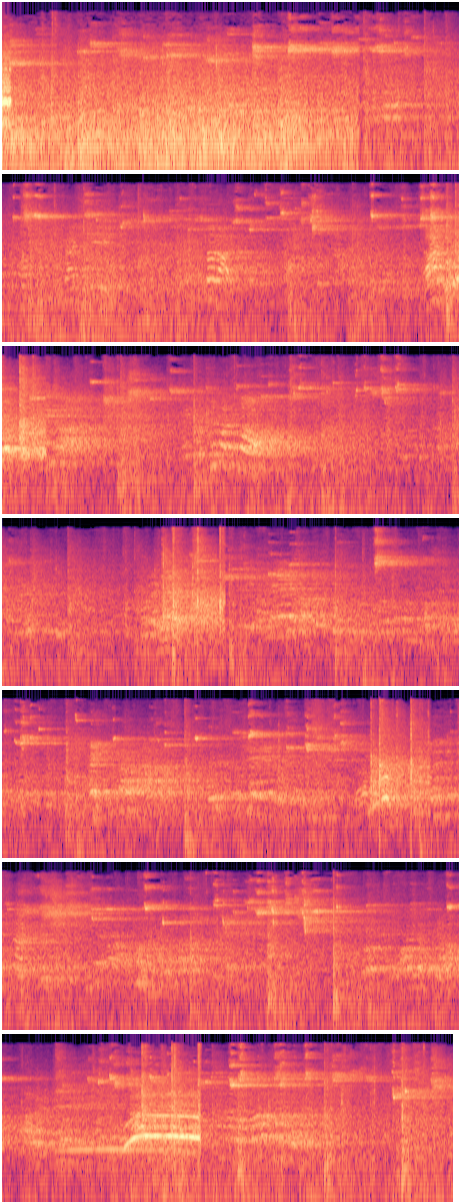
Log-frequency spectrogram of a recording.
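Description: A basketball bouncing and being dribbled on a wooden sports-hall floor, with short high squeaks and players' shouts, all echoing in a large gym. There is a loud shout right at the start and another near the end.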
